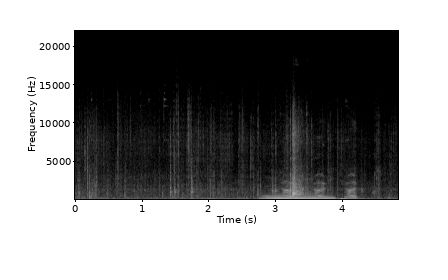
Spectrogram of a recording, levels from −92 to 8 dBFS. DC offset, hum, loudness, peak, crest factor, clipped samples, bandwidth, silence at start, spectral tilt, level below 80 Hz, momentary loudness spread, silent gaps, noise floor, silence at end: under 0.1%; none; -35 LUFS; -12 dBFS; 26 dB; under 0.1%; 13.5 kHz; 0 s; -6.5 dB/octave; -48 dBFS; 26 LU; none; -58 dBFS; 0 s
